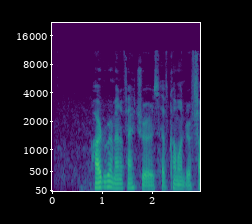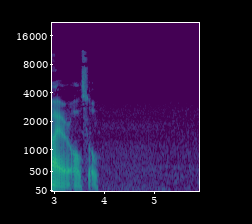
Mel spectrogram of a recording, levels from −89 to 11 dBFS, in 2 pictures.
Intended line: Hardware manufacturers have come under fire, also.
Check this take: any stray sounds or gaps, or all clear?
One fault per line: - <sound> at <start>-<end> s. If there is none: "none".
none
